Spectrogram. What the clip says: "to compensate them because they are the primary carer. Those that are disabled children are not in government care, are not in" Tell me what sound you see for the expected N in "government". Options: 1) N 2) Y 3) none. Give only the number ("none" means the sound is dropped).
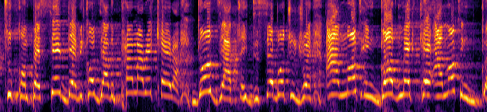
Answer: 3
